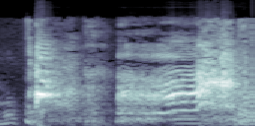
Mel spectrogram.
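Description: Cocker spaniel puppy barking at a hand reaching toward the plastic container she is guarding: a resource-guarding outburst. One sharp, loud bark about a third of a second in, then a longer cry with wavering pitch through the second half.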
